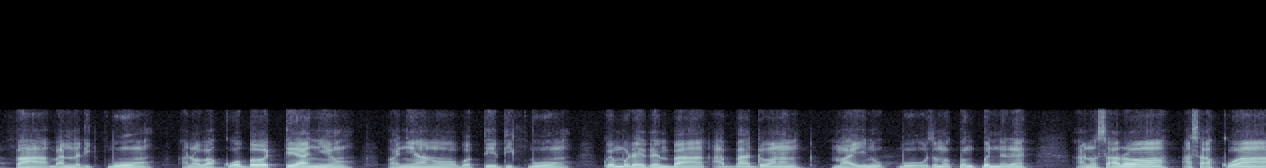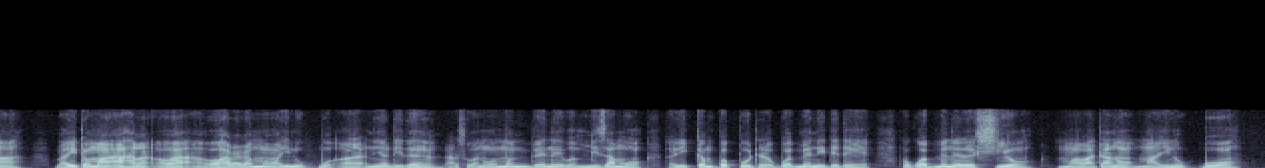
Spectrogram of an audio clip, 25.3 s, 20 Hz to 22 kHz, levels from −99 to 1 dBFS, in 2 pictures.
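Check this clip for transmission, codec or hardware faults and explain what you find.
No transmission, codec or hardware faults are audible here.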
